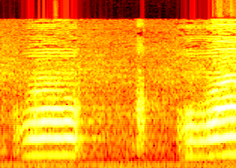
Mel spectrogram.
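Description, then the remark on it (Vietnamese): A cat meows plaintively twice, two long, drawn-out wails with a brief squeak between them, fairly loud, with no one talking. “Con mèo này chắc đói bụng hay sao mà nó kêu nghe thảm quá ha.”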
